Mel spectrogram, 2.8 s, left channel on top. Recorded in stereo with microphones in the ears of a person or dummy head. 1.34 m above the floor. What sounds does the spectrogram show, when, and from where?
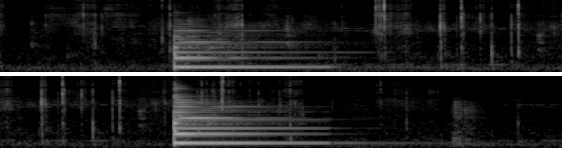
0.9 s dishes clattering: 45° right (ahead or behind), 0.5 m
